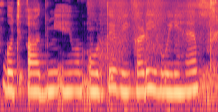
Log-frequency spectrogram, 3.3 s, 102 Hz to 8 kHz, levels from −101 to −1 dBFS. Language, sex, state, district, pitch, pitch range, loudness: Hindi, female, Uttar Pradesh, Shamli, 235 Hz, 230-250 Hz, -17 LUFS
